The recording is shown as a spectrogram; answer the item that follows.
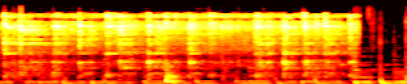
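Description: Chopped onion sizzling in a hot frying pan as it is stirred, with light ticks of the utensil, over background music with a steady beat. The sizzling cuts off suddenly just before the end, leaving only the music.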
